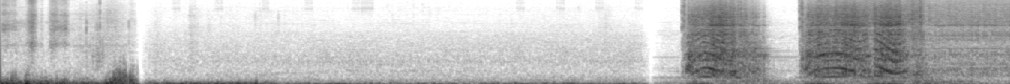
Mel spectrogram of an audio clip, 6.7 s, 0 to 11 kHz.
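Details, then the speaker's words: 1963 Dodge 330, unstarted for about 25 years, cylinders pre-lubed, on a battery borrowed from a Durango plus starting fluid: bursts of cranking, then ragged sputtering firing that never settles into an idle; engine close to catching. "oh no way turn over it was a little starting fluid it's going it is moving"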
